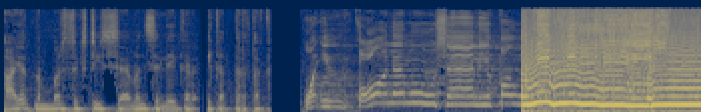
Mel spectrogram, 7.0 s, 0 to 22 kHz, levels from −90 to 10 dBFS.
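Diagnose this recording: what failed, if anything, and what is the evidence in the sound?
From 5.20 s to the end at 7.02 s the sound turns into very loud, harsh distortion, with quiet stretches as loud as the rest. At the sample-format conversion stage this is likely signed and unsigned mixed up on the 8-bit samples: the flipped top bit sends each zero crossing across the whole range.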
